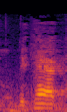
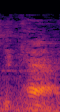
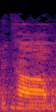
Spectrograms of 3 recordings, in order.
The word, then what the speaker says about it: DeKalb: DeKalb County, 802. And I want to take a note of personal privilege for a second for the Yankees in there. It's DeKalb, not DeKalb, not DeKalb, it's DeKalb.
